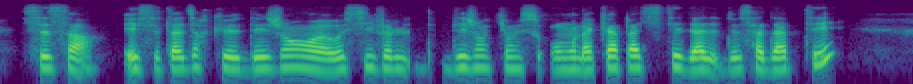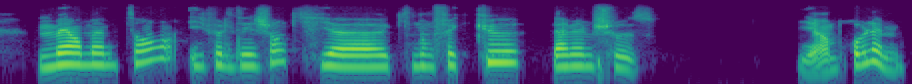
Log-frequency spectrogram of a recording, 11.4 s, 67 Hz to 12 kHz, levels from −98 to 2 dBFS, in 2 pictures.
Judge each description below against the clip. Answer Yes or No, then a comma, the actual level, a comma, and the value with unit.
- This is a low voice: No, high, 190 Hz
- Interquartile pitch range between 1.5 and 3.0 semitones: No, average, 3.6 semitones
